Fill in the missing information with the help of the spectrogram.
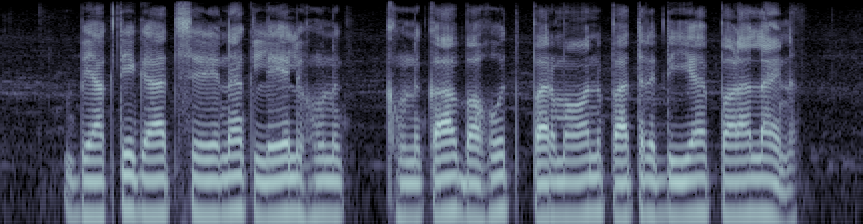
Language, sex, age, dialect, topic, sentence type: Maithili, male, 60-100, Southern/Standard, banking, statement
